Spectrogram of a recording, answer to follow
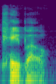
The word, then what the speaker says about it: Capo: and uh uh reveal big reveal my uh pronounce it Capo I that's okay it's all right I I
